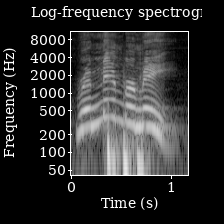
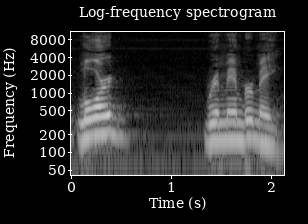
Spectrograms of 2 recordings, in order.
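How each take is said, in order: First: High, stretched cry of pleading. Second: Soft, low plea; simple plea. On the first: Dying thief to the Lord, raised cry. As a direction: raise the plea to a high call. Thief's plea repeated with force. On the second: Dying thief to the Lord, simple quiet plea. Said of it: "just simply said". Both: Retold or imitated.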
